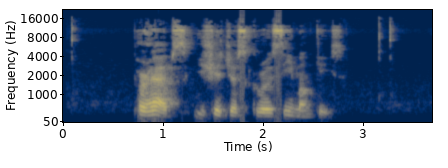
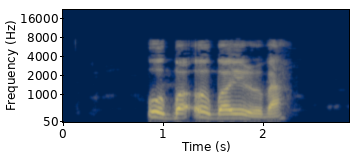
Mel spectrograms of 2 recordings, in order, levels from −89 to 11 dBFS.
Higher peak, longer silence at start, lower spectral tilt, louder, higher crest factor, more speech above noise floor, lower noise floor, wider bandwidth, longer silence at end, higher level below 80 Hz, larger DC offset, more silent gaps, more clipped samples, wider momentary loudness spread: about the same, 0 dBFS vs -2 dBFS; second, 0.1 s vs 0.85 s; second, 1.5 dB/octave vs -4 dB/octave; first, -12 LUFS vs -16 LUFS; about the same, 18 dB vs 16 dB; second, 53 dB vs 63 dB; second, -68 dBFS vs -79 dBFS; first, 17 kHz vs 7.6 kHz; second, 0.4 s vs 0.65 s; second, -70 dBFS vs -62 dBFS; neither; neither; neither; first, 19 LU vs 8 LU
